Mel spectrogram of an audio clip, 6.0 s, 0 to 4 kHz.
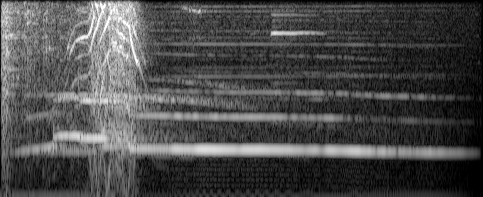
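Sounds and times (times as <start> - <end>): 
wolf howling: 0.0 - 6.0
cat screeching: 0.3 - 1.8.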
